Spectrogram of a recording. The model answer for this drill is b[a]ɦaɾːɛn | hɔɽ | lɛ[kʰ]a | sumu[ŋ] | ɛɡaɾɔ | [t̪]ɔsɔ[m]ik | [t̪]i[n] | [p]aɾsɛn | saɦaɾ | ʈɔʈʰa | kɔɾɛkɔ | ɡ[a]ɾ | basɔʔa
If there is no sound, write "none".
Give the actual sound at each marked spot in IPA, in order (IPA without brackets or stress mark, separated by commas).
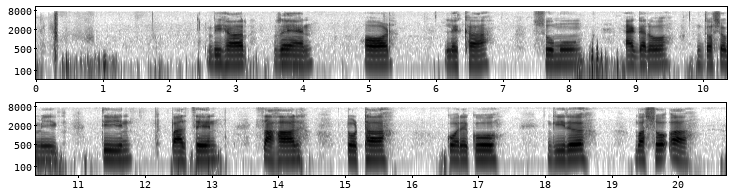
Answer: i, kʰ, ŋ, d̪, m, t̪, n, p, i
